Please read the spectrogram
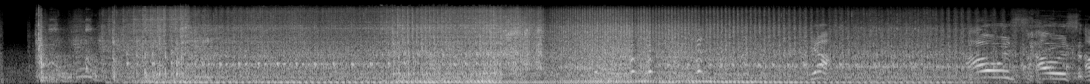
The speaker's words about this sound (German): Wenn das nicht reicht. Gummihuhn mit Verkleidung. Dann weiß ich auch nicht.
